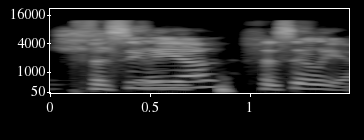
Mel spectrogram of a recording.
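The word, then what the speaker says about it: Phacelia: And one other question, and I can't remember how you pronounced it, that cover crop, cilia, the PHA. Facilia, Yeah.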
